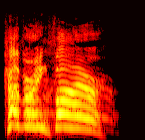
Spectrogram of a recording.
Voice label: supress, dialogue Allies; mohaa; Mission 2

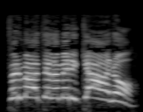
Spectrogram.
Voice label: alert, dialogue IT; mohaa; attack

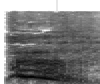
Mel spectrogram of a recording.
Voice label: anger, dialogue IT; mohaa; attack

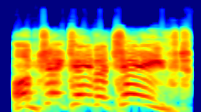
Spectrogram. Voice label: british success; dialogue; mohaa

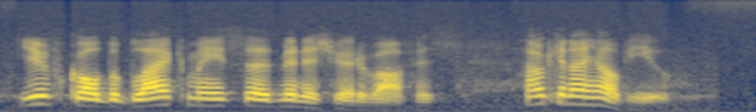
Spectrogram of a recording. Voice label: hello, phone; xash3d fwgs; induction

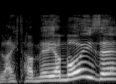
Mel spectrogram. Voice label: curious; mohaa; dialogue

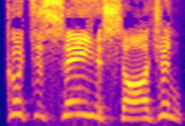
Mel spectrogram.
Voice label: alert, UK; mohaa; dialogue

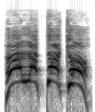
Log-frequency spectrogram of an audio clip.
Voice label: alert, dialogue IT; mohaa; attack

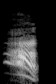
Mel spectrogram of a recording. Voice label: death, UK; mohaa; dialogue

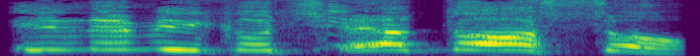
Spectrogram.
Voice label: alert, dialogue IT; mohaa; attack

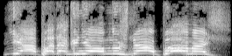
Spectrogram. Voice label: Russian; mohaa

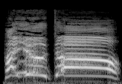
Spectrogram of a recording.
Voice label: fear, IT; dialogue; mohaa

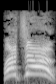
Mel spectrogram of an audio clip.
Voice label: alert, dialogue generic US; mohaa

